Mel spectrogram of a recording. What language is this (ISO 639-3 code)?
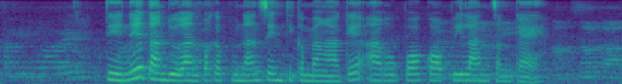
jav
